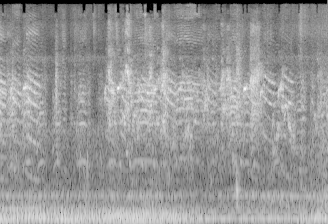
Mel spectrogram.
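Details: Finches eating rice keep up a busy stream of high, quick chirps, a few brighter notes standing out, over constant low hum and light rustling.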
